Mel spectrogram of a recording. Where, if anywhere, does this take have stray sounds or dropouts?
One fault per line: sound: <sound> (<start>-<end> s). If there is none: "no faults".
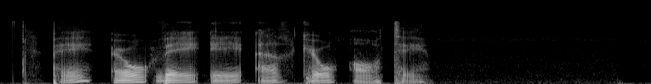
no faults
